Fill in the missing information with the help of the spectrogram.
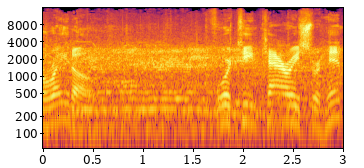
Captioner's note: pa announcement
